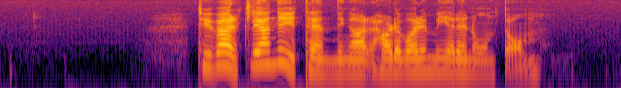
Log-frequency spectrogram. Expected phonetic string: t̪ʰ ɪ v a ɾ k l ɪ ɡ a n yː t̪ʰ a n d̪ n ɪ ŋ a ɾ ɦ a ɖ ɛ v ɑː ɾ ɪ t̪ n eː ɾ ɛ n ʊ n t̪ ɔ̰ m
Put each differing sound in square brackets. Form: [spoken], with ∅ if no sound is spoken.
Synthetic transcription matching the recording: t̪ʰ ɪ v [æ] ɾ k l ɪ ɡ a n yː t̪ʰ [ɛ] n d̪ n ɪ ŋ a ɾ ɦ a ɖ ɛ v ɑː ɾ ɪ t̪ [m] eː ɾ ɛ n ʊ n t̪ ɔ̰ m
